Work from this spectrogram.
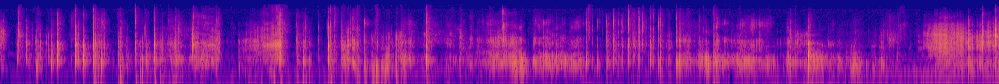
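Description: Long painted nails tap and scratch a long, flat, hollow white cardboard box with a black stripe while it is held. The result is a quiet, dry stream of rapid crunchy clicks and rough scratching swells, centred in the low mids with almost no bass, each tap dying away almost instantly.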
